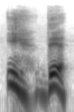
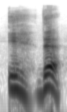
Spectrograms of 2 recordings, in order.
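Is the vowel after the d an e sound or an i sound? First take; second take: e sound; e sound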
